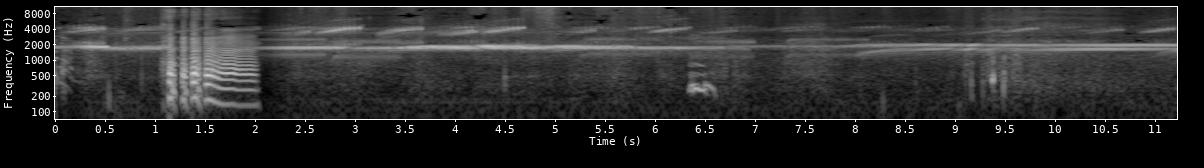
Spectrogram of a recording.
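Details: Frogs calling at the St. Olaf College Natural Lands while people catch frogs for fun: a dense, steady trilling chorus held at one high pitch, with several higher overlapping trills and a burst of human voices near the start.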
